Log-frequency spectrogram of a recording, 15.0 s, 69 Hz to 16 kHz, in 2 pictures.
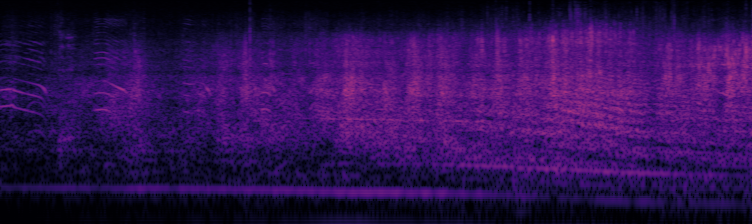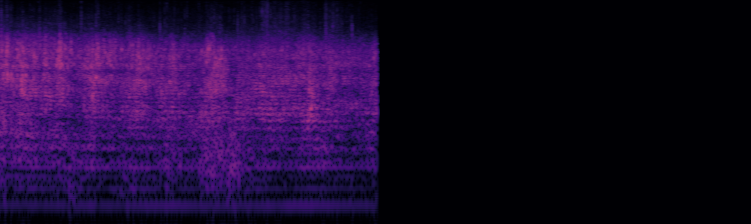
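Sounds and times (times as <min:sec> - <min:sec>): piston aircraft engine running: 0:00.0 - 0:11.3.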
